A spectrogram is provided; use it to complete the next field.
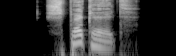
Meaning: inflection of spötteln: 1. second-person plural present 2. third-person singular present 3. plural imperative
- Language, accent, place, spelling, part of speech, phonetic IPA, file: German, Germany, Berlin, spöttelt, verb, [ˈʃpœtl̩t], De-spöttelt.ogg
